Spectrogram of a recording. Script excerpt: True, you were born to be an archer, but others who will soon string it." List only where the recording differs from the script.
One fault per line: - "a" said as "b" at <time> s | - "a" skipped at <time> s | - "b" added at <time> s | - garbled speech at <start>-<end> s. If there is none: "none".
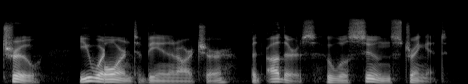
none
